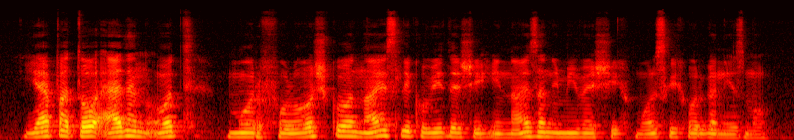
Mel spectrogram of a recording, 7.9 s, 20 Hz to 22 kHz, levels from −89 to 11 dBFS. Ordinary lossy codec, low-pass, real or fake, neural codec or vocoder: MP3, 96 kbps; 19.8 kHz; real; none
